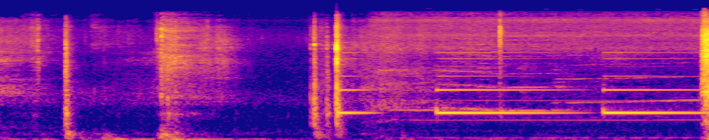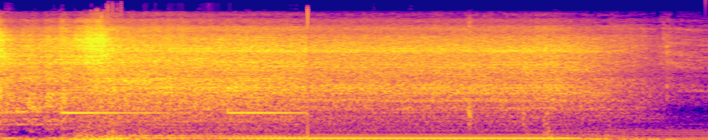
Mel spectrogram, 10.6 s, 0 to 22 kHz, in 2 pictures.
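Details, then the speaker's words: 2016 Ram 1500 3.0L EcoDiesel that had click-no-start from a loose starter ground: after tightening the starter battery cable nut, a few clicks and chimes, then a short crank and it fires first try into a steady even idle. Problem appears solved. "Looks like it fired up first try. So, uh, looks like problem solved."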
